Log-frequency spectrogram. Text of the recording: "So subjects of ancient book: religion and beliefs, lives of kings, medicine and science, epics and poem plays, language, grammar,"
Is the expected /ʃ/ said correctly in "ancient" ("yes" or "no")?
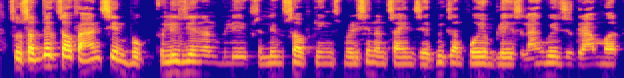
no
